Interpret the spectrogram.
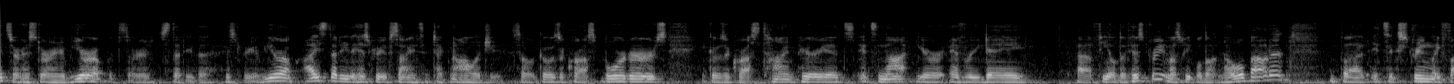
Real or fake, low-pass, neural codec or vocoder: fake; 7.2 kHz; codec, 16 kHz, 4 kbps, FunCodec, trained on Chinese and English, 50 frames a second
